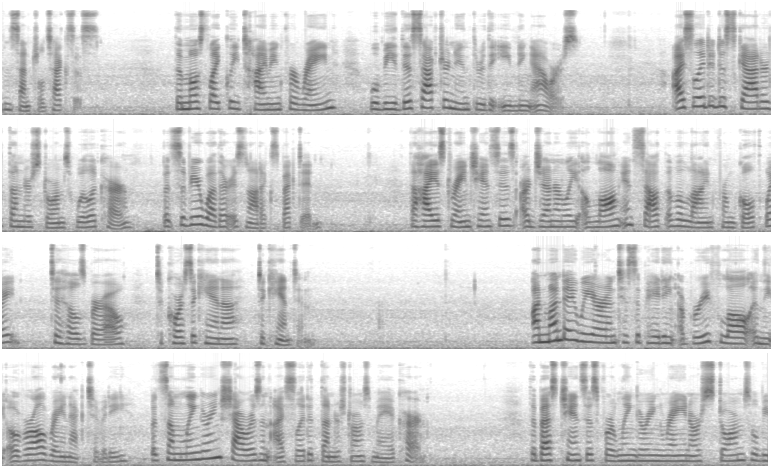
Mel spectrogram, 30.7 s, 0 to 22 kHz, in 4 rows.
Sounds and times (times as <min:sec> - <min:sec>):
Speech: 0:00.0 - 0:01.0, 0:01.8 - 0:05.8, 0:06.7 - 0:10.9, 0:11.8 - 0:18.6, 0:20.7 - 0:27.4, 0:28.4 - 0:30.7.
